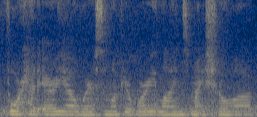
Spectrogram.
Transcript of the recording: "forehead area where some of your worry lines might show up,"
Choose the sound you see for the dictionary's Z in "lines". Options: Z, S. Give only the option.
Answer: Z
